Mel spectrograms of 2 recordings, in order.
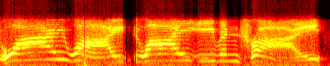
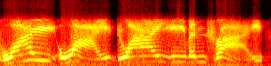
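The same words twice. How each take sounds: First: High, slow despairing sigh; exaggerated hopeless whine; drawn-out weary lament. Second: Weary lament. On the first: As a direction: stretch it out like giving up. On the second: Retold or imitated. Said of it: "sometimes I'm like".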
